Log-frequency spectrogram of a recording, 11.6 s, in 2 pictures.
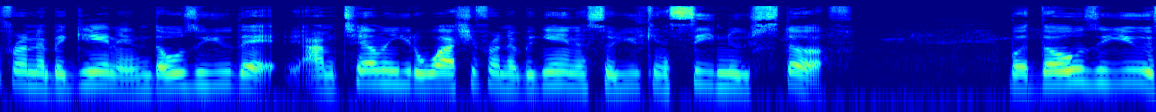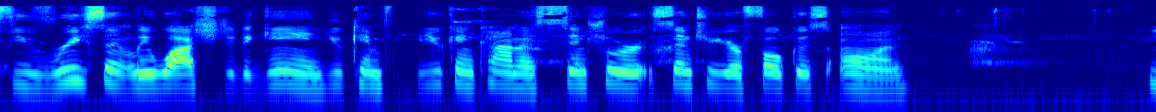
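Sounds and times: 
speech: 0.0 - 4.3, 5.0 - 10.4
dog barking: 10.6 - 11.0.

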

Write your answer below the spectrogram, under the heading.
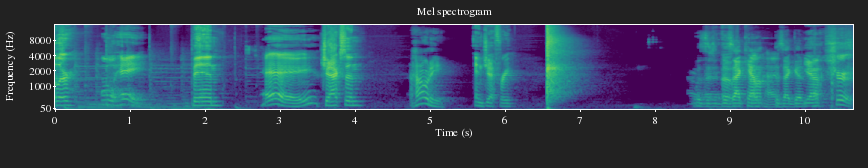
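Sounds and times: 
speech: 0.0 - 6.2, 8.5 - 10.6
single hand clap for audio sync: 6.6 - 7.2.

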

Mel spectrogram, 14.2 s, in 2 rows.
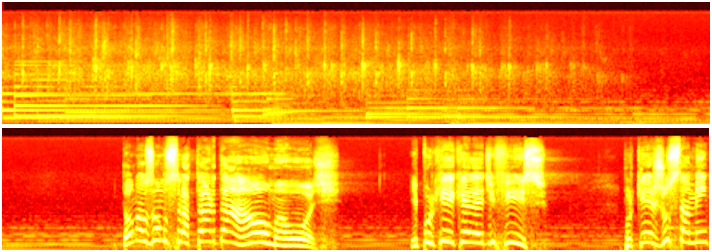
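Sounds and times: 
audience applause: 0.0 - 6.4
sustained keyboard chords: 0.0 - 14.1
speech: 8.3 - 10.5, 11.2 - 12.6, 13.4 - 14.1.

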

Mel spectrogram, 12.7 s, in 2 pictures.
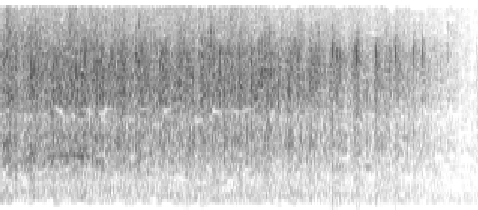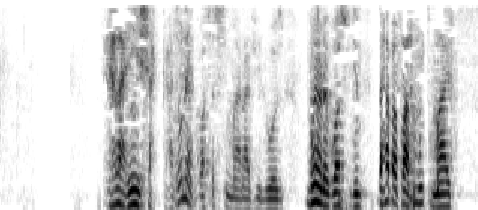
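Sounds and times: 
audience applauding: 0.0 - 6.6
speech: 7.9 - 12.6.

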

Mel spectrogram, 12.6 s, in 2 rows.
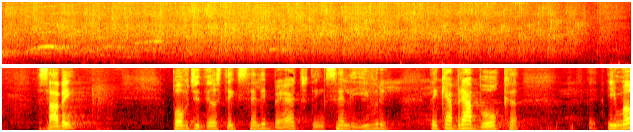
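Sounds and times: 
audience clapping: 0.0 - 6.4
speech: 6.6 - 7.1, 8.0 - 12.5.

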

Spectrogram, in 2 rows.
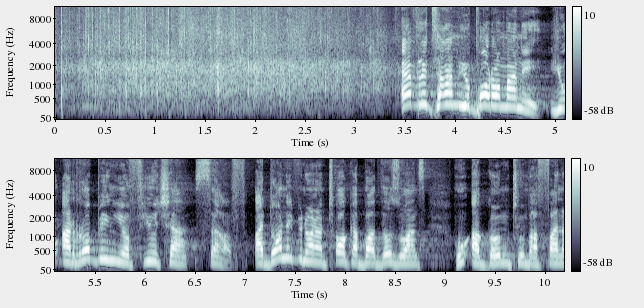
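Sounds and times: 
audience clapping: 0.0 - 4.0
speech: 3.5 - 10.1.

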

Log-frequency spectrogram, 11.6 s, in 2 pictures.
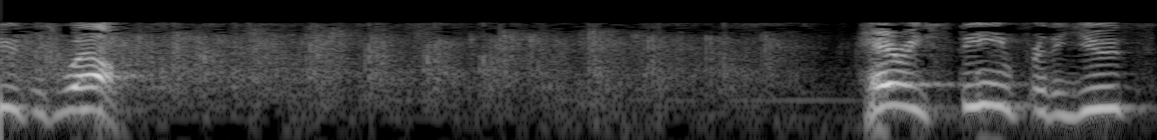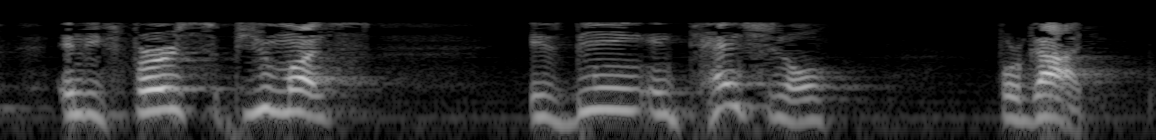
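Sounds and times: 
speech: 0.0 - 0.8, 4.3 - 7.6, 8.4 - 10.0, 10.8 - 11.3
crowd applause: 0.0 - 4.3.

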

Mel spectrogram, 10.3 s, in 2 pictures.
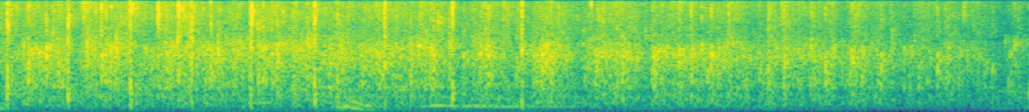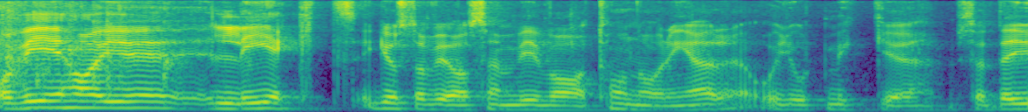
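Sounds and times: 
crowd applauding: 0.0 - 6.4
speech: 5.2 - 10.2.

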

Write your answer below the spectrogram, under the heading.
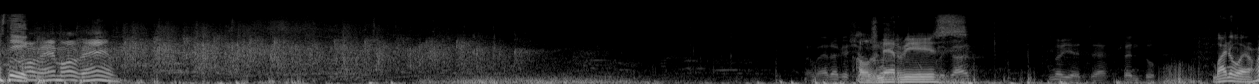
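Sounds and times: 
audience applause for nominees: 0.0 - 6.0
speech: 0.1 - 1.4, 8.3 - 9.8, 10.5 - 12.5.

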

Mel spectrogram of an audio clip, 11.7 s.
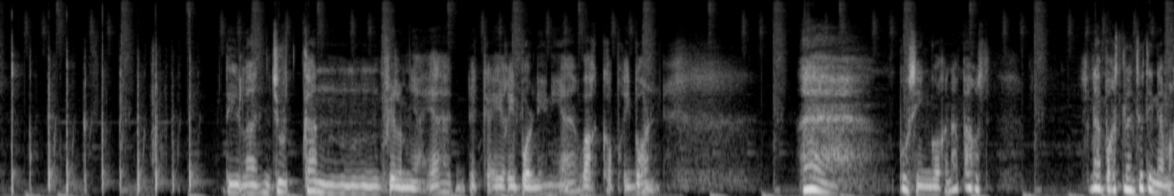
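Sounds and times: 
hands clapping: 0.0 - 2.1
speech: 2.3 - 7.0, 8.0 - 8.4, 9.0 - 10.0, 10.8 - 11.7.

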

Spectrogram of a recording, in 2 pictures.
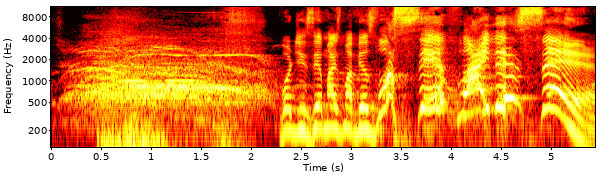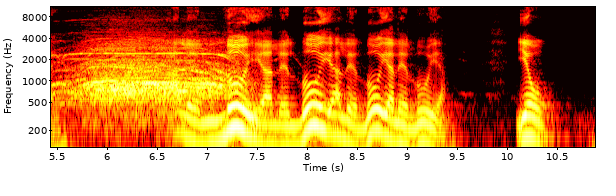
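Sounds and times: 
audience shouting and cheering: 0.0 - 7.9
speech: 2.3 - 5.6, 6.7 - 9.5, 10.1 - 10.5.

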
